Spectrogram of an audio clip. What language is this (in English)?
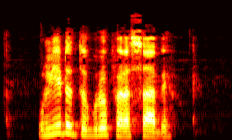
Portuguese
